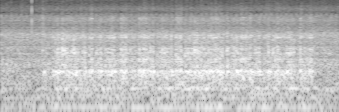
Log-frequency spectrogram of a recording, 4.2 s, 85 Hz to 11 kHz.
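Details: 2008 GMC Acadia SLT, key restart after auto start squealed then shut off violently: fast uneven metallic rattle over idle, owner suspects failing pulley bearing, unconfirmed; rattle at idle.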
